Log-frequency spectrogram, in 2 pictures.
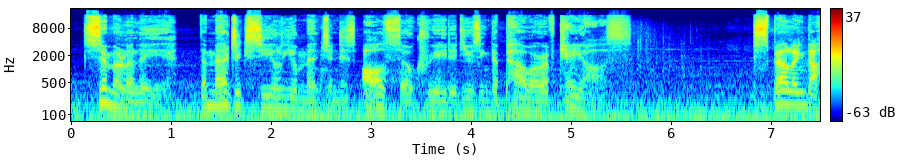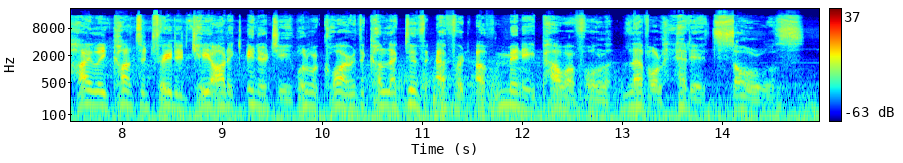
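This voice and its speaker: A man's put-on character voice at a moderate pace, over loud background noise. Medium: video game. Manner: solemn, cryptic.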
